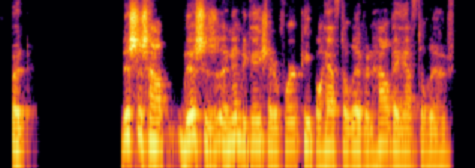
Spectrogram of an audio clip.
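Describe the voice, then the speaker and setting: A somewhat breathy man talks at a moderate pace in a fairly high pitch. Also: ordinary pitch variation. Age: 70s. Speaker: father of pro football players. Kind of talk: interview.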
